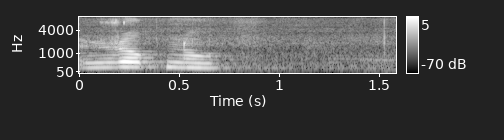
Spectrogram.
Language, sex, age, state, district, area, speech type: Nepali, female, 18-30, West Bengal, Darjeeling, rural, read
